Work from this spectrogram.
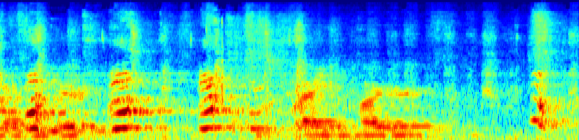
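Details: Anxious dog staying inside a kennel as its stress levels rise, whining in a series of about six rising, nasal whimpers spaced roughly half a second apart, with faint room noise between them.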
